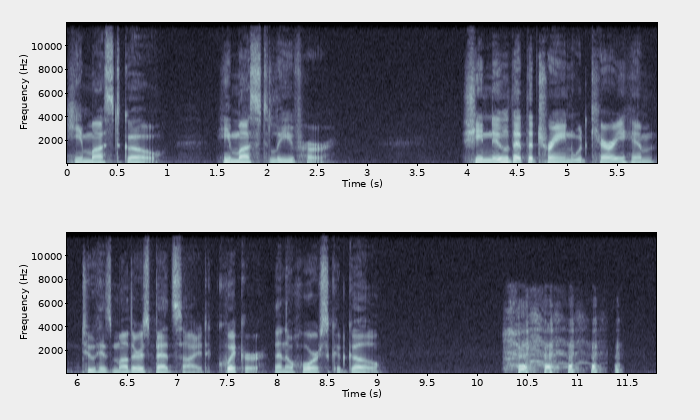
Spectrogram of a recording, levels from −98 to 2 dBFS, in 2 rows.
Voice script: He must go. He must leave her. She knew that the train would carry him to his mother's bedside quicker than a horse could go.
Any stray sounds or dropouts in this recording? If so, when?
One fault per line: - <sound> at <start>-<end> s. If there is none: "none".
- laugh at 10.2-11.5 s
